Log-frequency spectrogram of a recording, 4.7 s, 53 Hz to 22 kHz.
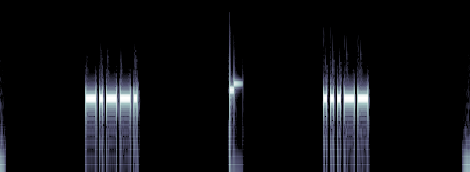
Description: Morse code, heard as a keyed tone, about 36 wpm, 700 Hz. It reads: <KN> 3
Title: Single Character (Letter:Number:Punctuation:Prosign) Alt 35wpm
